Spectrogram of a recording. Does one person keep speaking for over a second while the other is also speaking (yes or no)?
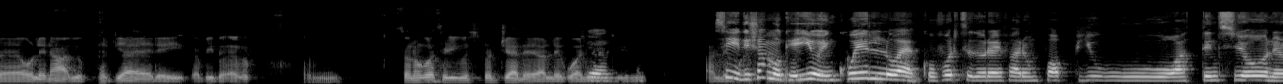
yes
